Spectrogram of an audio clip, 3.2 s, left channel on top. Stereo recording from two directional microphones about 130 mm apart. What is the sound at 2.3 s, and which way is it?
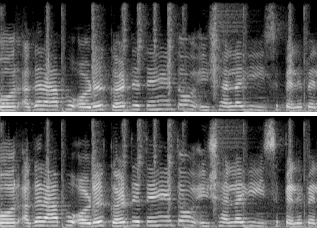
Speech, 20° right (ahead or behind).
